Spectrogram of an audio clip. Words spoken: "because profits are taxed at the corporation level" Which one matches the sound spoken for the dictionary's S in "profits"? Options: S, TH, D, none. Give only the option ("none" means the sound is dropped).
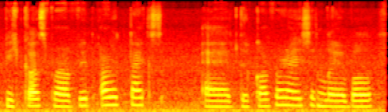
none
